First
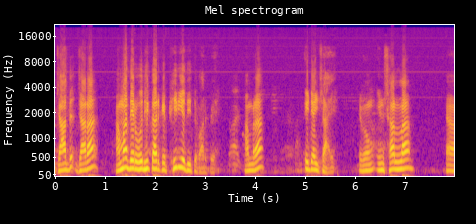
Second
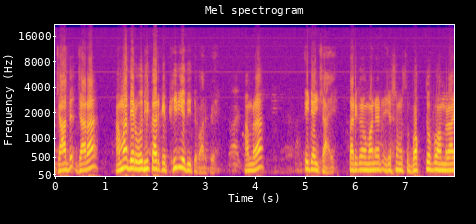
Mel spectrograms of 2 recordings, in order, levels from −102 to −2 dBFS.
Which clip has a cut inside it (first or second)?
second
